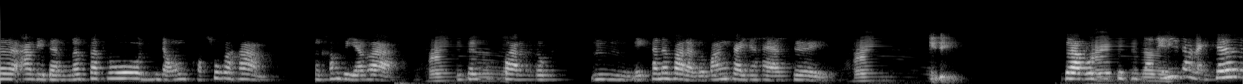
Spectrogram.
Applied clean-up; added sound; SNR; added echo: neural mask model DeepFilterNet 3.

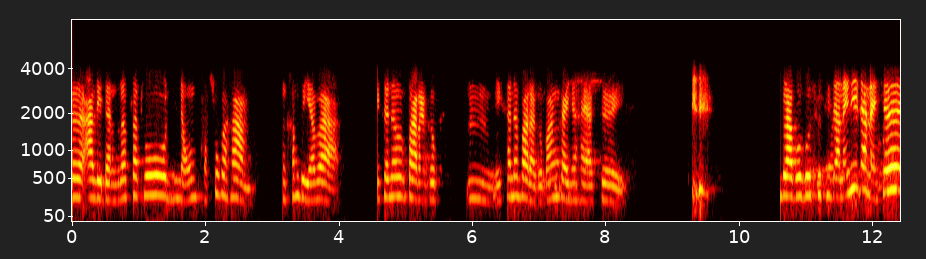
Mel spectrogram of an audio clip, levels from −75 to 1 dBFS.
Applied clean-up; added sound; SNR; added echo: none; none; none; none.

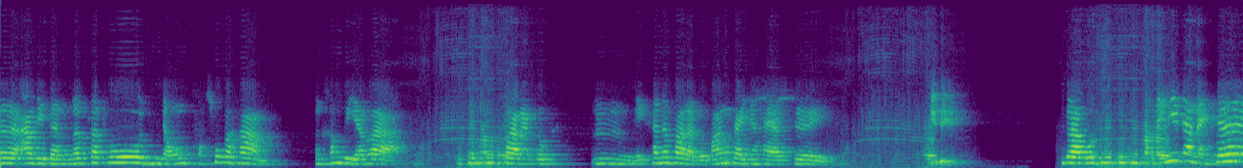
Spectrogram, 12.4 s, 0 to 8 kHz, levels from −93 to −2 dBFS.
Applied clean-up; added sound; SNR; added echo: neural separator model SepFormer DNS4.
